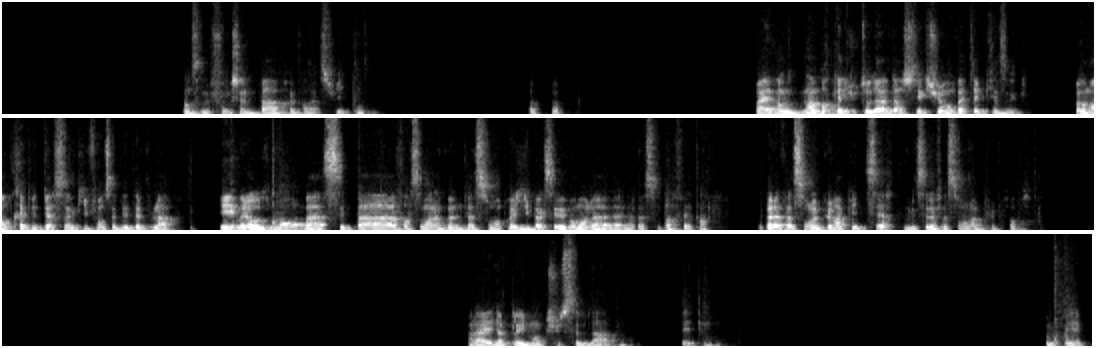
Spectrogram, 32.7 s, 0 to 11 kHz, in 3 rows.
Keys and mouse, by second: 2.0 shift+middle drag, 3.0 right click, 3.6 shift+right click, 4.1 shift+right click, 5.5 shift+middle click, 6.5 right click, 7.5-9.0 drag, 12.3-13.7 drag, 17.4-18.5 ctrl+drag, 20.0 right click, 20.5 shift+right click, 21.9 shift+right click, 22.3 shift+right click, 23.8 right click, 24.4 shift+right click, 24.8 shift+right click, 26.8 right click, 27.7-28.8 drag, 31.1-32.5 ctrl+drag.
